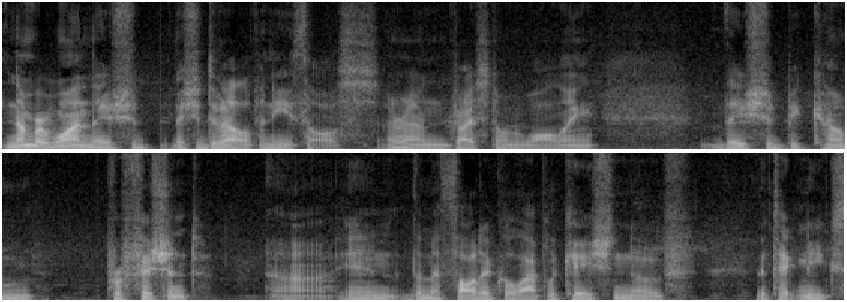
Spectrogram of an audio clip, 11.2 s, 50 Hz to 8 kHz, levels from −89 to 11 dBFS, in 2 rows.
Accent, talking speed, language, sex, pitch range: American, 135 wpm, English, male, 75-85 Hz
